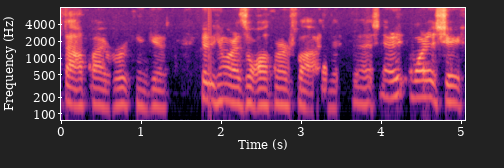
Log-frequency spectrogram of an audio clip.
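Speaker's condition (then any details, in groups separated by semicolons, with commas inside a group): Ataxia; may slur speech, may sound drunk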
